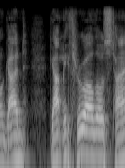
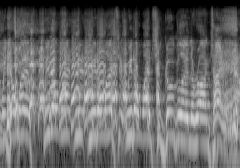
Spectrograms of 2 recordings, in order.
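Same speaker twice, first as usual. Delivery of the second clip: high, loud, through laughter; laughing correction; 9 semitones higher, 6 dB louder than usual. Real, not acted. Author ribbing host over wrong book title, laughing hard. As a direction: tease him while cracking up.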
